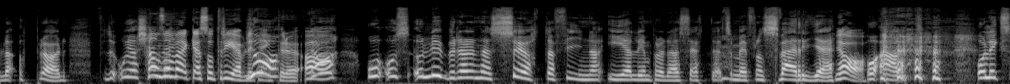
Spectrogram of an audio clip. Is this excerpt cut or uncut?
uncut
